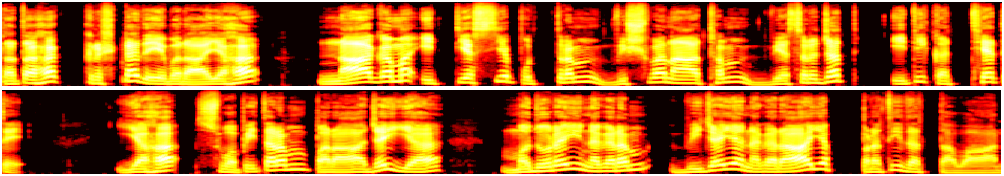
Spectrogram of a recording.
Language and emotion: Sanskrit, neutral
